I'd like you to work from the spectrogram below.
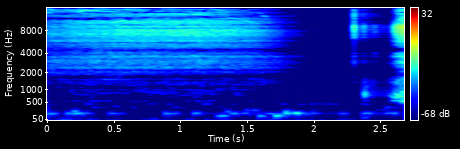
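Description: A slow inhaling breath during a guided relaxation: a soft, steady airy hiss lasting about two seconds that gradually fades, followed by a few faint low sounds.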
